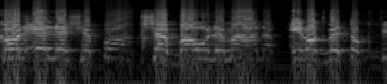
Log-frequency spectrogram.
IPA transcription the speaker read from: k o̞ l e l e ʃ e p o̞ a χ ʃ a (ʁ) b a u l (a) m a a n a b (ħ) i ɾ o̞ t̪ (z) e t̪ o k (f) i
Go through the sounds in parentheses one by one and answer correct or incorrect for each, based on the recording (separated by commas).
incorrect, incorrect, correct, incorrect, correct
